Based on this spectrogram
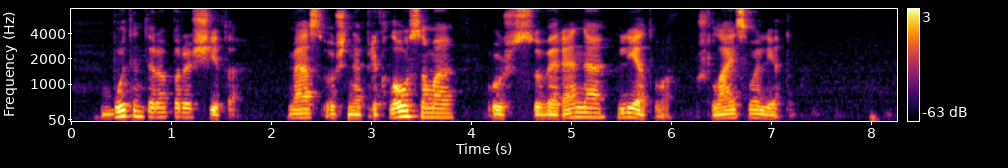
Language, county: Lithuanian, Vilnius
